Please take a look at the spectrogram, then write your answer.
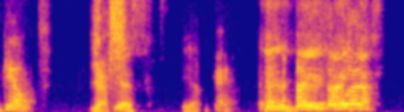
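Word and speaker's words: געלט: And sometimes in older books, you'll see it, and even in Yiddish spelled with a daled. But we pronounce it gelt.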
